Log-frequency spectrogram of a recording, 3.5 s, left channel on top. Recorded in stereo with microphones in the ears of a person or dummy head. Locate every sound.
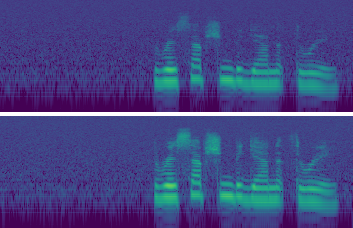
1.6 s a woman speaking: 35° right (ahead or behind)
